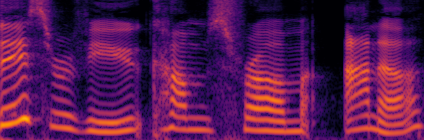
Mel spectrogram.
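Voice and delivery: slow, mechanical, machine-like robotic voice. Podcast host starts reading a listener review aloud, robot voice. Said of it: "I don't know why I said that like a robot".

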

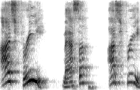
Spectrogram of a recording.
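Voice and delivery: high-pitched put-on dialect voice.

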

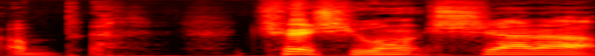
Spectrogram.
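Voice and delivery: high, loud teasing, griping tone.

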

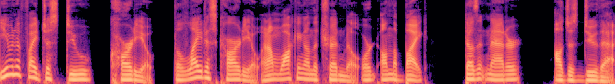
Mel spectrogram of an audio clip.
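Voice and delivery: ordinary talk

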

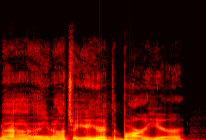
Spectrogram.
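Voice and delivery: imitated thick Pittsburgh accent. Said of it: "my version of a very thick Pittsburgh accent".

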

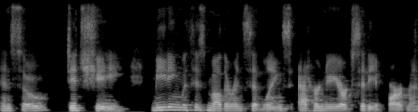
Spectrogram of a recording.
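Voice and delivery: ordinary talk

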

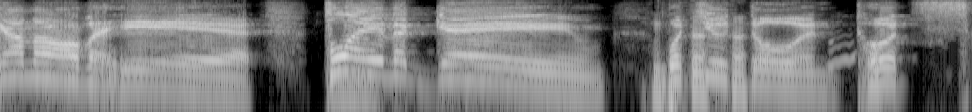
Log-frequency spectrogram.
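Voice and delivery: put-on slinky sleazy guy voice. Describing the kind of guy the word Coney brings to mind, put-on sleazy fella voice. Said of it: "kind of sleazy sort of fella who's just like".

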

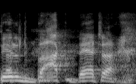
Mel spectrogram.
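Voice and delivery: loud high Austrian accent. Joking that a slogan sounds like Arnold Schwarzenegger Austrian accent. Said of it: "sounds like Arnold Schwarzenegger explaining how he's going to strengthen your back muscles".

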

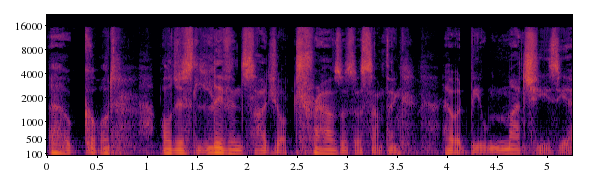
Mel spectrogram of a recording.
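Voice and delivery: put-on hushed, soft British accent. Acting out the leaked phone call tapes: Prince Charles British accent. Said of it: "I'll be Charles. I do a pretty wicked British accent".

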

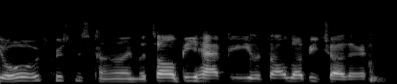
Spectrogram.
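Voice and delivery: mocking, sarcastically put-on cheerful voice. Mocking Christmas after being told it is wholesome, in a mock-cheery voice. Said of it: "Christmas makes everyone all happy".

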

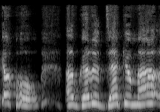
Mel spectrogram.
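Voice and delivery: super excited, thrilled, high, drawn-out delivery. Retelling a streamer's plan to deck an opponent out: imitating someone super excited. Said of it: "he's super excited".

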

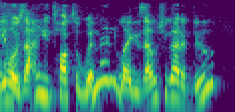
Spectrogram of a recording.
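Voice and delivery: quick, high, wondering delivery. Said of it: "So I'm like".

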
